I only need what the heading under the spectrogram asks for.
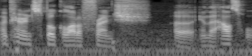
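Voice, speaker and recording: At a moderate pace, a man speaks with a bright, sharp tone. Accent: American. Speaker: student podcast co-host. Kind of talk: casual chat.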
